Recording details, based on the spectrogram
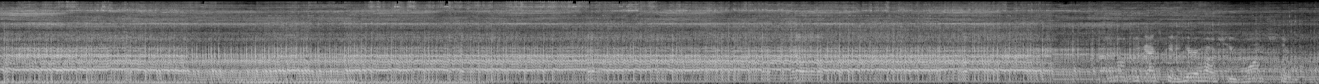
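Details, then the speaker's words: Losi 8ight RTR nitro truggy, hot (about 300 degrees), lean on the low end, running with cover off: buzzy uneven idle keeps creeping upward, rpm wants to climb instead of settling — lean low-speed needle, rising idle. "Listen to the idle. He's still rising up."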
